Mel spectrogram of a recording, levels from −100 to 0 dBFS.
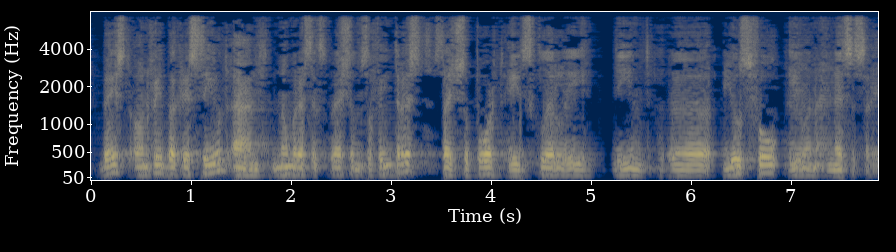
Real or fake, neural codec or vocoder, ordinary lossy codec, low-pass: fake; vocoder, 24 kHz, 100 mel bands, Vocos; none; 7.2 kHz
